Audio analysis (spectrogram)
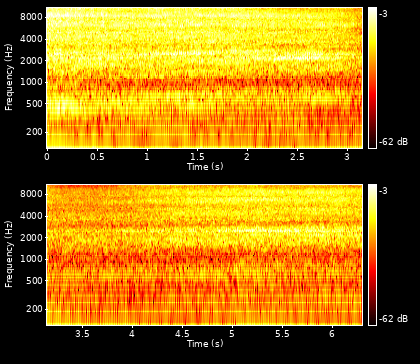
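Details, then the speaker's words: Cheap Troy-Bilt two-stroke backpack blower, Seafoam-treated with a new carburetor still on order, worn on the back. It started first pull and gives a smooth, constant high-pitched drone with fan rush and no stumbles or surging: normal running. "Well, boys and girls, she started first pull, and it sounds good now that it's on my back."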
